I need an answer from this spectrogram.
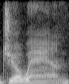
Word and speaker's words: Joan: deborah was born to joan who pronounced it joanne to people i don't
